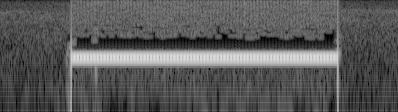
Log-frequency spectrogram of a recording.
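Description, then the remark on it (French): A single phone ringing tone sounds while a call is put through to a customer advisor: one steady, clear electronic beep lasting about two seconds, fairly loud, with no voices around it. “Patientez, nous allons vous mettre en relation avec un conseiller.”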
